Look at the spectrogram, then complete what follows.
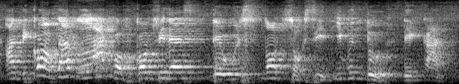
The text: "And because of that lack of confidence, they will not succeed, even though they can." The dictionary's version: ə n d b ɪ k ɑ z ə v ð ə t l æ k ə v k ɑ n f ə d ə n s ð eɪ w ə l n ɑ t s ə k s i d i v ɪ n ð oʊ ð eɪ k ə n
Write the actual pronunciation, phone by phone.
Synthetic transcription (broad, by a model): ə n b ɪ k ɑ s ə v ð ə t l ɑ k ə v k ɑ n f ə d ə n s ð eɪ w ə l n ɑ t s ə k s i d i v ɪ n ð oʊ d eɪ k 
